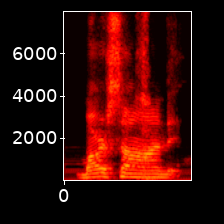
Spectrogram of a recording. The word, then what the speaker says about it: Marsanne: Marsanne. There's no accent on the last E. There's no accent aigu.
